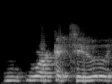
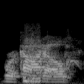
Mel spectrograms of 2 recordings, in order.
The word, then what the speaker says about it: Workato: employee expense management uh worku is a sorry workato I mispronounced that is a API integration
